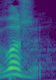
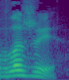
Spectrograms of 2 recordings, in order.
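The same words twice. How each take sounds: First: It is said in a harsh, challenging tone. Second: It is said in a gentle, caring tone. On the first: The speaker is taunting the listener. The speaker calls it wrong. "он не с таким тоном говорит" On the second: The speaker cares for the listener. The speaker calls it right. "как он с кротостью его обличает"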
